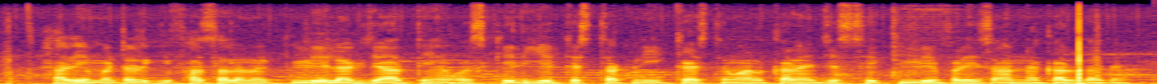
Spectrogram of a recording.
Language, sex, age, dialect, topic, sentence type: Hindi, male, 18-24, Awadhi Bundeli, agriculture, question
